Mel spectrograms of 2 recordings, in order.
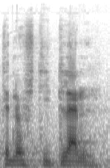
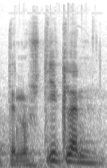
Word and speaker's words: Tenochtitlan: Es decir, de niño yo aprendí que esto era la gran Tenochtitlán. Sí. Pero después Octavio Paz me puso de moda Tenochtitlan.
